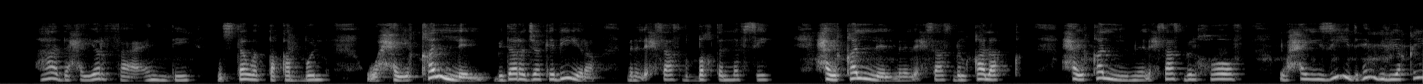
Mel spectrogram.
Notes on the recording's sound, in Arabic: تسجيل لمساحة ابن رشد الأسبوعية على منصة تويتر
